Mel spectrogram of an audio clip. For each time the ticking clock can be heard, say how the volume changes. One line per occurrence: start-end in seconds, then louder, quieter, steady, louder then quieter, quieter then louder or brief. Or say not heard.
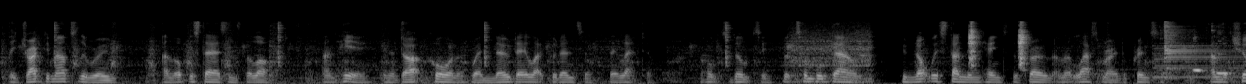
0.0-12.4 louder.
